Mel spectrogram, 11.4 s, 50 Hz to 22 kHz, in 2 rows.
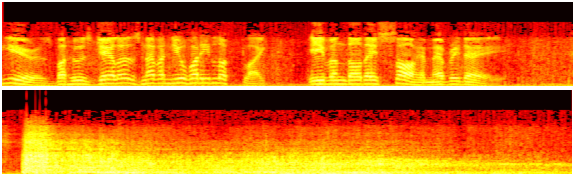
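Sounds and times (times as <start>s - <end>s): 
speech: 0.0s - 5.1s
howling wind in a night storm off the southern coast of France: 5.9s - 11.4s
thunder crack and rumble in a night storm over Saint Marguerite island, France: 5.9s - 11.4s.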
